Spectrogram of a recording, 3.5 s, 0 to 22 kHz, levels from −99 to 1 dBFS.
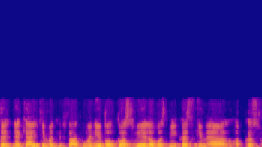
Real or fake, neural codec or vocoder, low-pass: fake; codec, 16 kHz, 4.8 kbps, FACodec; 7.2 kHz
